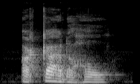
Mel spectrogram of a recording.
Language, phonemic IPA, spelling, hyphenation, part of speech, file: Dutch, /ɑrˈkaː.dəˌɦɑl/, arcadehal, ar‧ca‧de‧hal, noun, Nl-arcadehal.ogg
- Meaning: arcade (place where coin-operated games can be played)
